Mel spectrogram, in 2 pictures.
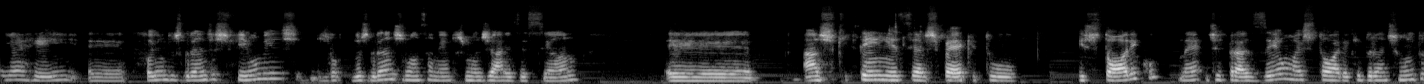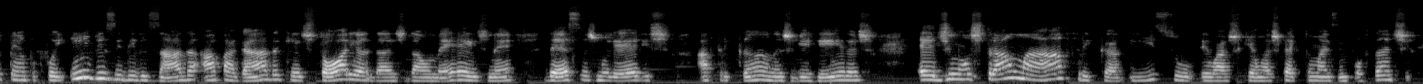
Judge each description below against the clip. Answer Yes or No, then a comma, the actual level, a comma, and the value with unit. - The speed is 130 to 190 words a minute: No, slow, 120 wpm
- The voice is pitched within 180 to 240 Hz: Yes, high, 190 Hz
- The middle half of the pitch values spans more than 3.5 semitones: No, average, 3.2 semitones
